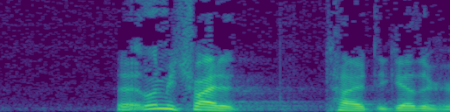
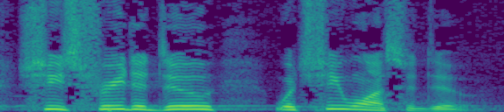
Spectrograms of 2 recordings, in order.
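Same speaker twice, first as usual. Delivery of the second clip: ordinary talk, nothing marked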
